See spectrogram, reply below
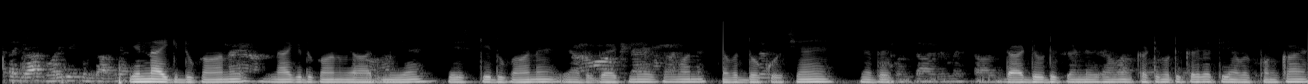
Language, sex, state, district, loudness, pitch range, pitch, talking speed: Hindi, male, Rajasthan, Nagaur, -24 LUFS, 110-120 Hz, 115 Hz, 195 wpm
